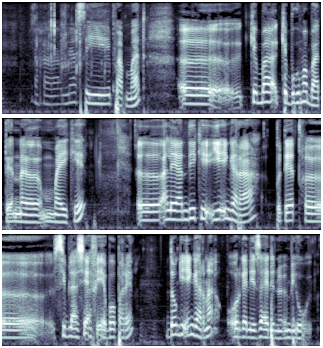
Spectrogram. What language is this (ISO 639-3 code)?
srr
